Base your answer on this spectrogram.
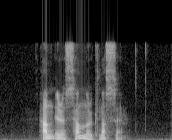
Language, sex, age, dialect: Faroese, male, 36-60, Norðurstreymoy/Eysturoy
